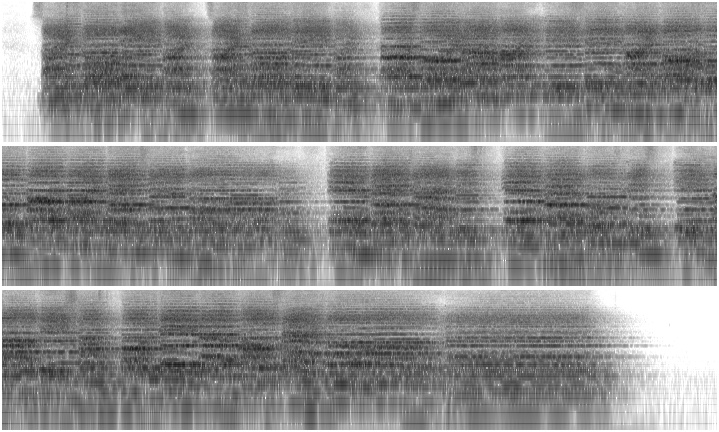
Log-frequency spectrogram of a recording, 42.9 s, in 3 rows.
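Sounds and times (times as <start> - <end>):
chorale: 0.0 - 41.6.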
